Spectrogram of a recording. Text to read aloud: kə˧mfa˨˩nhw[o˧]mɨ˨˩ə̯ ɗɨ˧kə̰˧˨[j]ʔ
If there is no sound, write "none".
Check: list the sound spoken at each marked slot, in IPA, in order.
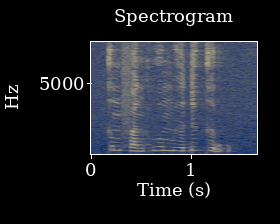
o˧, w

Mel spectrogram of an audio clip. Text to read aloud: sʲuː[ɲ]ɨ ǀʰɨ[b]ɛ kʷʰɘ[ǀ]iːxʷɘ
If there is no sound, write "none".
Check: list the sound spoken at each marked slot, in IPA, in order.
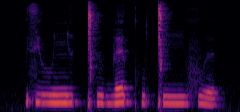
ɲ, b, ǀ

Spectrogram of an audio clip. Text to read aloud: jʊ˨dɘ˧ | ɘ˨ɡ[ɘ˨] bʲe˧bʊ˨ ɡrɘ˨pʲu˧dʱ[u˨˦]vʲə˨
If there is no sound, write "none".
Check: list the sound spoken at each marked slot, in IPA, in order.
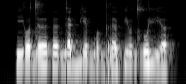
ɛ˨, u˦

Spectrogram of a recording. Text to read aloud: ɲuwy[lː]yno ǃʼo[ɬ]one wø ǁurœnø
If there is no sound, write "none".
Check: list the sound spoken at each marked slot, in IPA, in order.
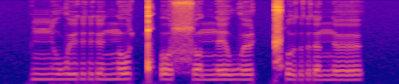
r, ɬ

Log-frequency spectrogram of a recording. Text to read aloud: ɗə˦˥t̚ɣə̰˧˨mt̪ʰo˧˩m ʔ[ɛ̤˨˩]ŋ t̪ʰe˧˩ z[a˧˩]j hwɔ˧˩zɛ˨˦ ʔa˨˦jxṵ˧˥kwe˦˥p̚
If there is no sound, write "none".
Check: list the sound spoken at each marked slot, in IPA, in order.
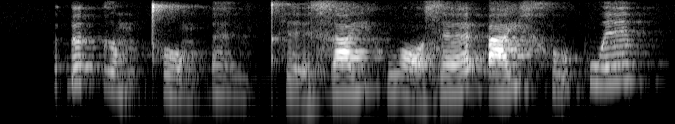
ɛ̤˨˩, a˨˦

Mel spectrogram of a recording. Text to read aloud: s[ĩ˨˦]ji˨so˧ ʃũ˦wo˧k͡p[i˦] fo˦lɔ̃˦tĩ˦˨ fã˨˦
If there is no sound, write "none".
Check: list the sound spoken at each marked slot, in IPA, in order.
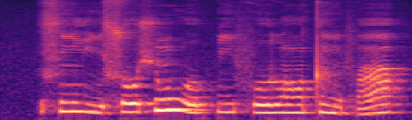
ĩ˧, i˧

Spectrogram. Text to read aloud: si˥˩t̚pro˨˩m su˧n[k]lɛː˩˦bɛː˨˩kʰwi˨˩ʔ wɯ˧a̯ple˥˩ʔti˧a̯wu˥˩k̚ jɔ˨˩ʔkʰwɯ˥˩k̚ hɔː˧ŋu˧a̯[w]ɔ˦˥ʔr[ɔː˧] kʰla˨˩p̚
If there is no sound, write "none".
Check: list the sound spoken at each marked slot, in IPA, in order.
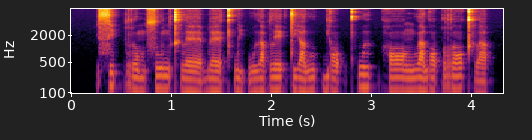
kʰ, w, ɔː˥˩

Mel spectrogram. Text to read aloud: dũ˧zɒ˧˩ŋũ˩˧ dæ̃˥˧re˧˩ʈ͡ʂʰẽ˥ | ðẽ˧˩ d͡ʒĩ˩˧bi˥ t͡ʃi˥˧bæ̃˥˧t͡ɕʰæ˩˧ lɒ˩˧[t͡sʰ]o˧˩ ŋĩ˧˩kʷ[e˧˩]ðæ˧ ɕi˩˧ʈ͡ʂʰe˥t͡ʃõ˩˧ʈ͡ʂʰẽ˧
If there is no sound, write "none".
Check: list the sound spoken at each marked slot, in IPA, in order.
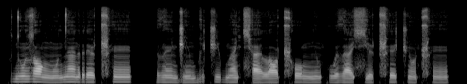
ʈ͡ʂʰ, e˥

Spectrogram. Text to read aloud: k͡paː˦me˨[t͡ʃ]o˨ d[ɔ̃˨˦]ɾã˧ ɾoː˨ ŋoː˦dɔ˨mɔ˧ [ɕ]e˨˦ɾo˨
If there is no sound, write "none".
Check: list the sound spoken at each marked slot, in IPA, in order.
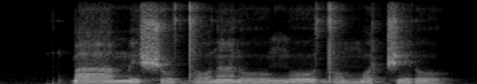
ʃ, ɔ˨˦, t͡ʃ

